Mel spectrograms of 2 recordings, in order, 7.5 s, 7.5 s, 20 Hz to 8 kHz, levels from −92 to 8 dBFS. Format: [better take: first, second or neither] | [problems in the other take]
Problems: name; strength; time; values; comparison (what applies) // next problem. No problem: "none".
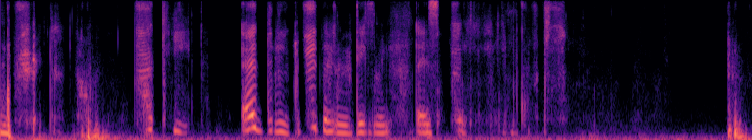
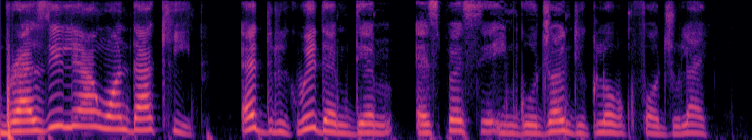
second | noise reduction (neural diffusion model UNIVERSE++)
